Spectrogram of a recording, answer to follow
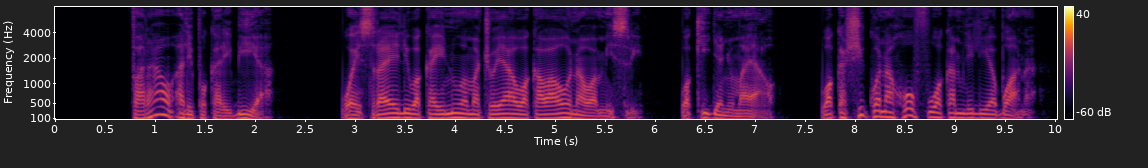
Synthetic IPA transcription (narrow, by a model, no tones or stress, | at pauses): faɾaɔʔalipɔkaɾiɓia̰ | wʔaisɾaɛliwakainuamat͡ʃɔjaɔwakawaɔnawamisɾḭ | wʔakiʄaɲuma̰ja̰ɔ | wʔakaʃikwanahɔfuwakam̩liliaɓwa̰na̰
